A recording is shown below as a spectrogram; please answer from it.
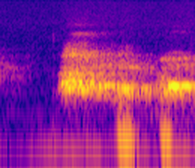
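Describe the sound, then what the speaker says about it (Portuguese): Dogs in the neighbourhood bark a couple of times nearby, short rough yelps in quick succession after a brief quiet start. "Tem cachorros aqui na vizinhança da tenda, está fazendo um pouco de barulho."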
